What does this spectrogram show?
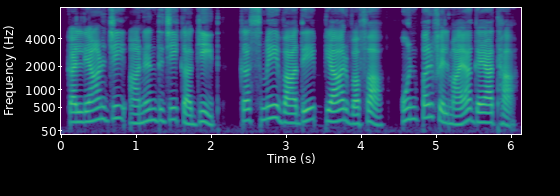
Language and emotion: Hindi, neutral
